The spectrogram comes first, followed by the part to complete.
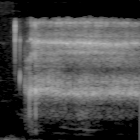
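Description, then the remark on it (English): A person fakes a snore: a few quick rasping catches, then one long, loud, wheezy drawn-out breath that holds steady to the end, with no talking. “Go ahead, snore.”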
